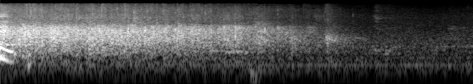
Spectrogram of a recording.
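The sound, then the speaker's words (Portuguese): A church audience at an evening service applauds Jesus: dense, steady clapping fills the whole clip, gradually thinning and fading toward the end. “Aplauda Jesus, diga glória a Deus, a graça está disponível para mim nessa noite.”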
